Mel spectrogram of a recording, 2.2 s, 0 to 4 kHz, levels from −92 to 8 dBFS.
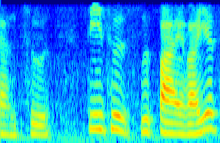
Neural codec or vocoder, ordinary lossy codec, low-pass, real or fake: codec, 16 kHz in and 24 kHz out, 1 kbps, XY-Tokenizer; none; 3.6 kHz; fake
